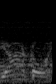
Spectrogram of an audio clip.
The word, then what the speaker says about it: Yackel: 5 in the 2 spot is Monty Yackel. Got to say his name like that. It's Yackel in the second.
